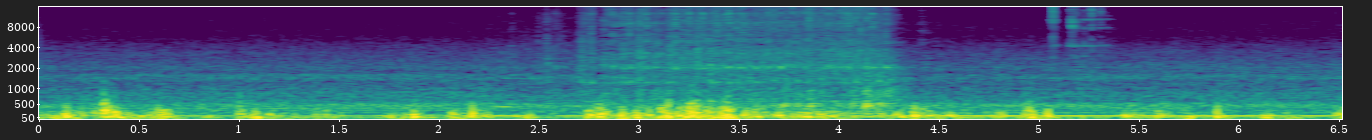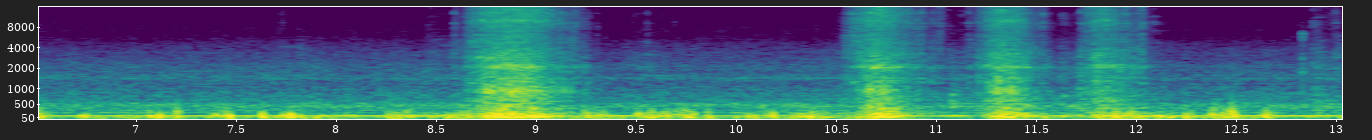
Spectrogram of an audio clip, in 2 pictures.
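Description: Industrial lockstitch sewing machine stitching a folded fabric bag handle, running in several short spurts, a longer one a few seconds in and brief loud ones later, over a steady low motor hum.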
